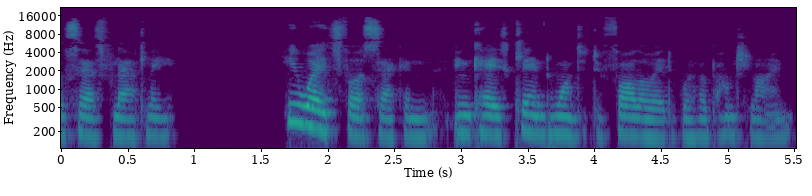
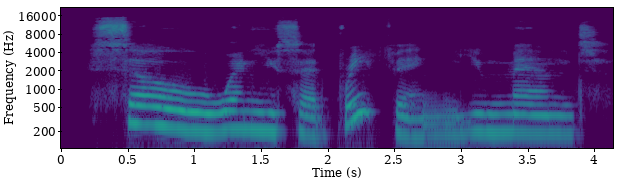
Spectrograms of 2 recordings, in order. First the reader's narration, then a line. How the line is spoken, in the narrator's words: he drawls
